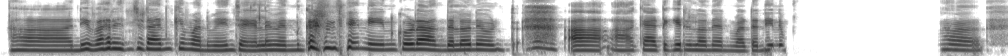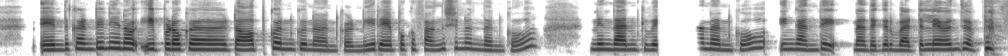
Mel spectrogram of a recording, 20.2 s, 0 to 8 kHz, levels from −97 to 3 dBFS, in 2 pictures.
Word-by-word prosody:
ఆహ్, 220 -1 -1
నివారించడానికి 270 +1 +2
మనమేం 220 -1 -1
చేయలేం. 225 +1 +1
ఎందుకంటే 315 +8 +3 0.2
నేను 250 -1 +1
కూడా 260 0 +7
అందులోనే 240 +2 +1
ఉంటా 240 0 -12 0.6
ఆహ్, 220 -1 +1 0.2
ఆ - - -2 0.2
కేటగిరీలోనే 230 0 0
అన్నమాట. 205 -1 -6 0.2
నేను 230 0 -2
ఇప్పు - - -34 1.5
హా! 250 -1 -3 1.0
ఎందుకంటే 270 +4 -1
నేను 295 -2 +3 0.2
ఇప్పుడొక 265 0 +3 0.5
టాప్ 245 0 +3
కొనుక్కున్నా 260 -4 -1
అనుకోండి, 210 +1 -7
రేపొక 250 +2 0
ఫంక్షన్ 270 +5 -4
ఉందనుకో, 225 -3 -8 0.7
నేను 260 0 -1
దానికి 250 0 +2
వేశాననుకో 250 -1 -4 0.4
ఇంక 265 0 -6
అంతే, 235 +3 -1 0.3
నా 235 - +4
దగ్గర 240 +2 -1
బట్టలేవని 250 +4 +1
చెప్తా. 275 +4 -1
245 Hz, 100 wpm, -21 LUFS, 230-265 Hz, 1.5 s, కూడా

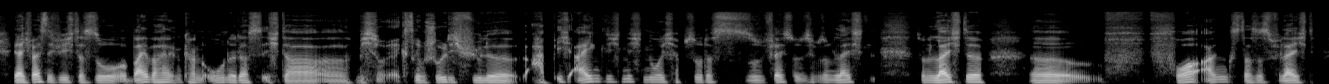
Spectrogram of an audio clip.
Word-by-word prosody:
ja, 105 - +9
ich 95 - -3
weiß 120 +2 +5
nicht, 105 -2 -4
wie 105 - -1
ich 105 - -2
das 95 -1 -2
so 95 -2 +1
beibehalten 105 -2 +3
kann, 100 0 -3
ohne 100 +1 -1
dass 95 +1 0
ich - - -2
da, 80 -3 0
äh, - - -12
mich - - 0
so - - -5
extrem 95 -1 -3
schuldig 100 +1 0
fühle. 95 -3 +2 0.2
Hab - - -1
ich - - -4
eigentlich 125 -2 0
nicht, 130 -3 -7
nur 110 0 -3
ich 100 - -5
hab 110 - -12
so 110 - -4
das 105 0 -5
so 95 0 -6
vielleicht 105 +5 -1
so 90 - -7
so 90 +7 -8
'n 105 - -7
leicht 105 +2 0 0.5
so - - -6
'ne 100 - 0
leichte, 105 +1 +6 0.5
äh, - - -2
V 95 -1 +2 0.6
Vorangst, 115 -1 0
dass 95 0 -1
es 95 0 -3
vielleicht 95 0 +1
100 Hz, 200 wpm, -23 LUFS, 95-110 Hz, 0.6 s, ja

